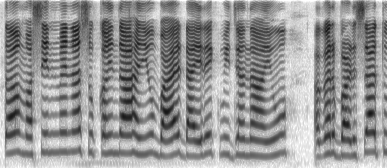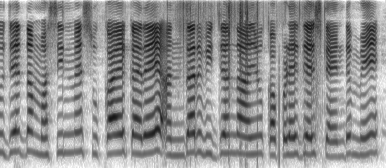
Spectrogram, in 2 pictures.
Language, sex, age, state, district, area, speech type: Sindhi, female, 18-30, Gujarat, Surat, urban, spontaneous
